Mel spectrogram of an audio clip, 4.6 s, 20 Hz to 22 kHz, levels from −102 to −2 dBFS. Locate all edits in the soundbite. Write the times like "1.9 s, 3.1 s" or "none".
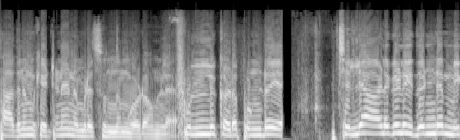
1.7 s, 2.9 s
